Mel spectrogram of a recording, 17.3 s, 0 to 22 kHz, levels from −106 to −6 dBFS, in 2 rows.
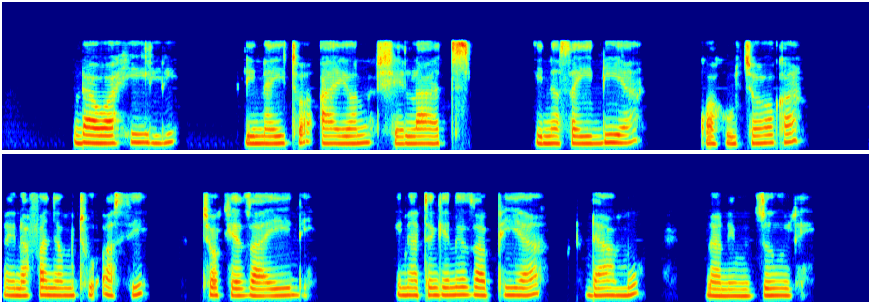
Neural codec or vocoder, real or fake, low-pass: codec, 16 kHz, 8 kbps, FunCodec, trained on LibriTTS, 25 frames a second; fake; 7.2 kHz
